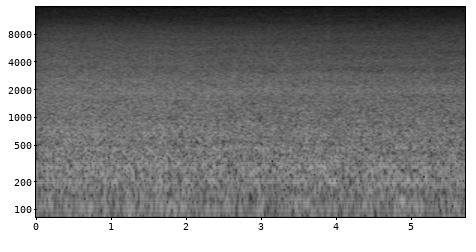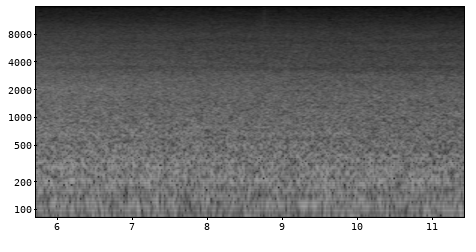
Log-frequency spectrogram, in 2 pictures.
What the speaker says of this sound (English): then we'll take a look at that water runoff. Sounds to be flowing pretty good over there,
